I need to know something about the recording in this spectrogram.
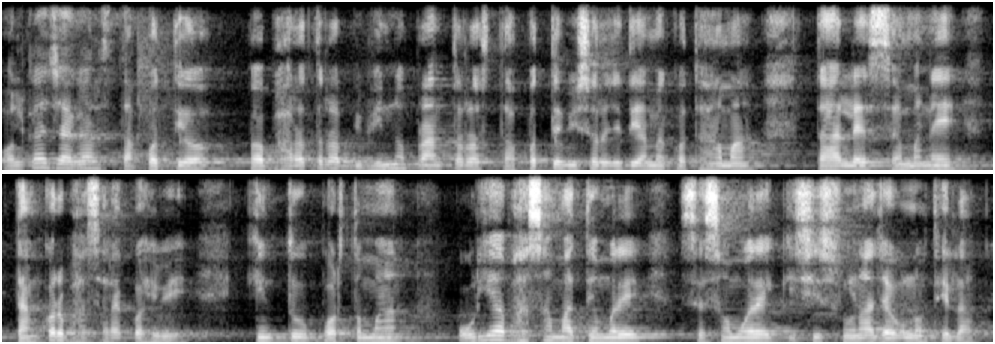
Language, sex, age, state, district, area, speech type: Odia, male, 45-60, Odisha, Boudh, rural, spontaneous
